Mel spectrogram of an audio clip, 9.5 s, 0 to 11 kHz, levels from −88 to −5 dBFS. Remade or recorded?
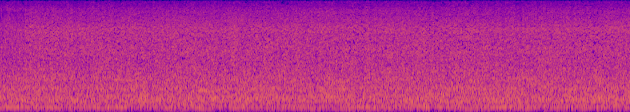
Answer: recorded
